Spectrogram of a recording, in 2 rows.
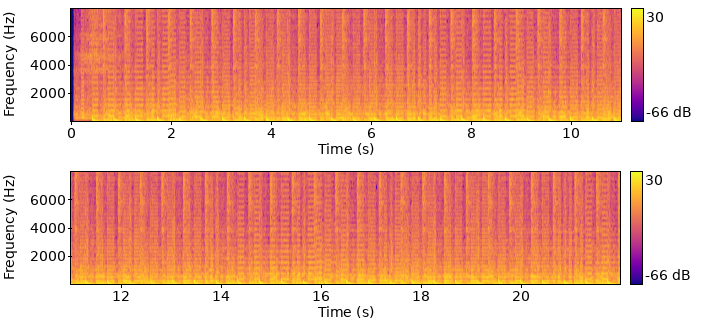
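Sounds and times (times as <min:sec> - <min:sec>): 
Euro techno music: 0:00.0 - 0:21.9.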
